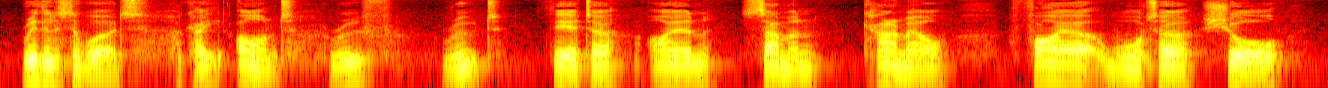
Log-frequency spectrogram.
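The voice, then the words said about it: Mid-range West London English accent. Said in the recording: “my normal spoken accent rather than my proper cockneyfied accent or my posher accent, this sort of mid-range ... I'm from Hayes in Middlesex, West London”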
